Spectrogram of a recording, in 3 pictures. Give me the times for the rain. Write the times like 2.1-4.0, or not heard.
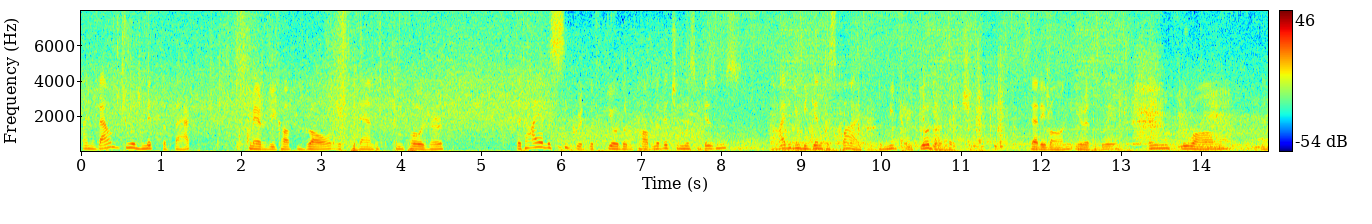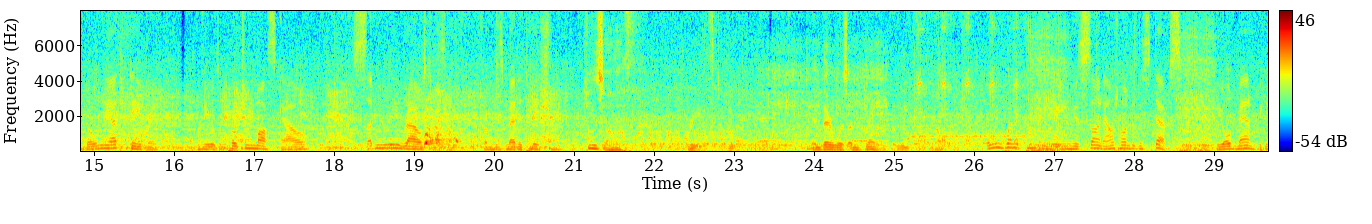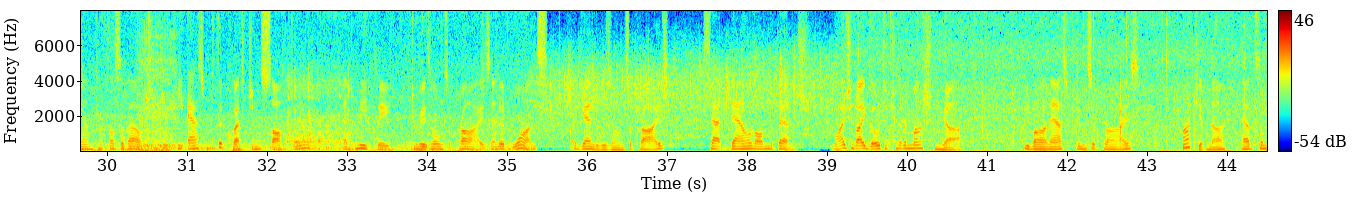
0.0-44.4.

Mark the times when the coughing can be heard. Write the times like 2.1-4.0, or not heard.
19.1-19.8.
